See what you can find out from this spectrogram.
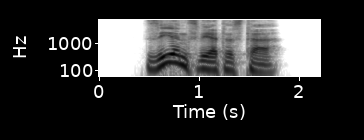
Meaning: inflection of sehenswert: 1. strong/mixed nominative masculine singular superlative degree 2. strong genitive/dative feminine singular superlative degree 3. strong genitive plural superlative degree
- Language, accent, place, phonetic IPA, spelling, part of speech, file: German, Germany, Berlin, [ˈzeːənsˌveːɐ̯təstɐ], sehenswertester, adjective, De-sehenswertester.ogg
